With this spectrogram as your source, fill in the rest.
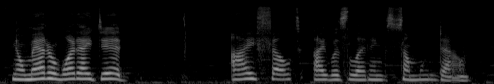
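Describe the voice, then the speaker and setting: Over music in the background, a woman speaks at a fairly high pitch and fairly slow pace in a monotone, flat intonation. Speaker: stage actress; adult daughter caring for aging mother. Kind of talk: storytelling narration.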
